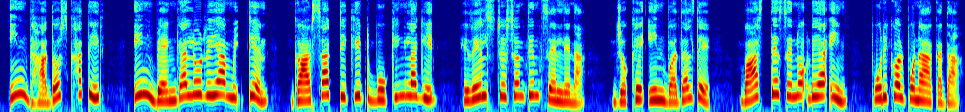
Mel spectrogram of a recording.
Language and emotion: Santali, fearful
